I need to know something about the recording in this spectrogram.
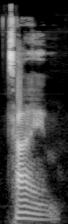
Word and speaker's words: time: Esse E é mudo. Então é time, time. Ok?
